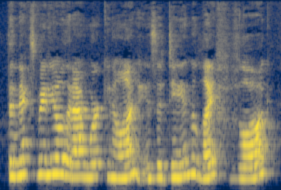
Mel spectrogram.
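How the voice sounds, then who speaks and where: A woman with an American accent speaks at a high pitch with ordinary variation. Room echo is audible. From US South (Orangeburg, South Carolina). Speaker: fitness vlogger. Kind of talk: casual chat. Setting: live video stream.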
